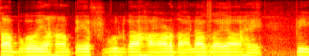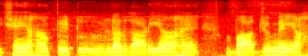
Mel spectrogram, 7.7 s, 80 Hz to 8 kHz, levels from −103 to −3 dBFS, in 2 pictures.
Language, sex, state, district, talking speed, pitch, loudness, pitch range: Hindi, male, Maharashtra, Mumbai Suburban, 130 wpm, 125 Hz, -18 LUFS, 120-130 Hz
